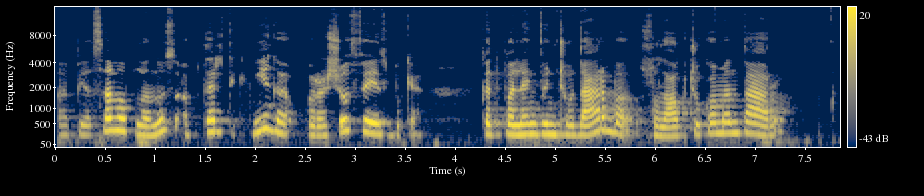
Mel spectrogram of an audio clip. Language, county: Lithuanian, Klaipėda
